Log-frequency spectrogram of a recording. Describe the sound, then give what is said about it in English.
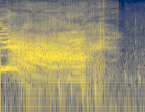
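A single anguished scream from a TV drama scene, loud, holds strained and raw for about a second and a half before breaking off and fading into near silence. “Out of all the yells, you keep that one.”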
